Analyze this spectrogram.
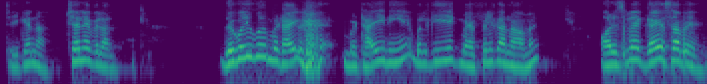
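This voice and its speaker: A man's voice: sits high, dull audio. A man teaching an online class, explaining a text patiently, slipping in English words and often checking with his students. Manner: mixes English words into speech.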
